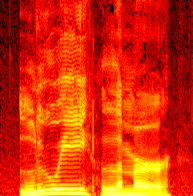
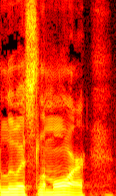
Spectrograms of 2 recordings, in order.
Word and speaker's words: Louis L'Amour: So I had to go to a website, and it is Louis Lemur. According to Book Browse, but I always called him Louis L'Amour because, you know, I just read it and he's French and, you know, I hate names.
